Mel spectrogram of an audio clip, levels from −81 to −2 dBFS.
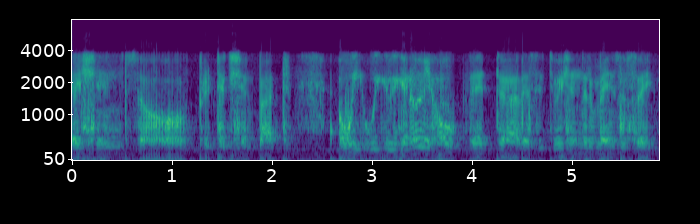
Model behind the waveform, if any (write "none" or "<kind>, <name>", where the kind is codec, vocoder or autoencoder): vocoder, BigVGAN v2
